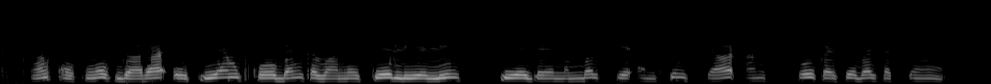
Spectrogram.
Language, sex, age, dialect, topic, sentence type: Hindi, male, 18-24, Awadhi Bundeli, banking, question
